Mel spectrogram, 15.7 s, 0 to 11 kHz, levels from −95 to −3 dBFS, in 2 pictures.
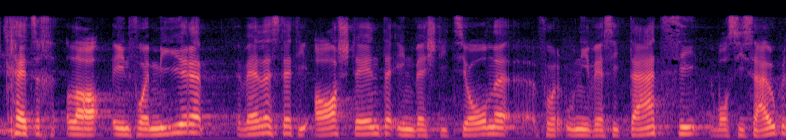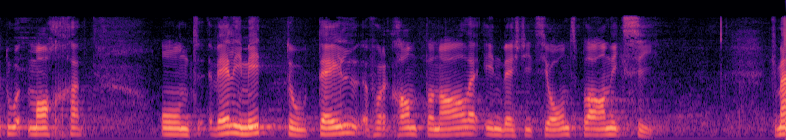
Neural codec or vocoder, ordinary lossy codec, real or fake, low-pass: none; none; real; 7.2 kHz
